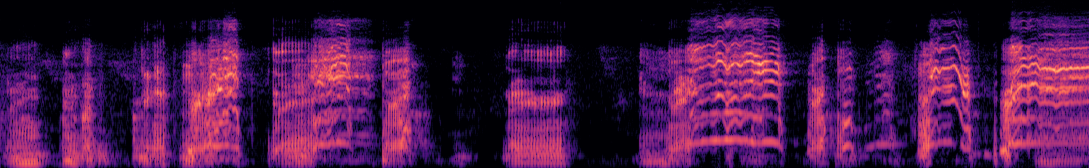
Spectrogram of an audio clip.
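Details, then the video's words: Farm pigs in India give rapid, shrill squeals and shorter squeaky bursts, packed closely with uneven pauses, some calls rising and falling in pitch. "sound of pigs squealing | pig squealing sound effect"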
